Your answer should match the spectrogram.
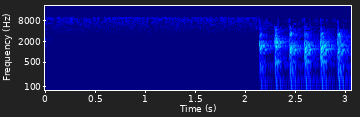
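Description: After a quiet stretch, a rapid series of about six sharp, loud knocks by a friend on the door of Master Harebrain's house rings out in quick, slightly uneven succession.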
